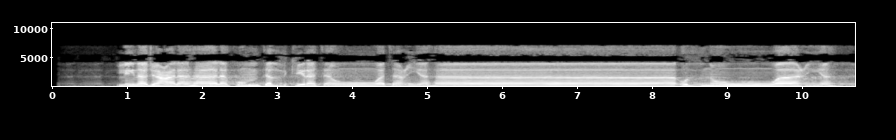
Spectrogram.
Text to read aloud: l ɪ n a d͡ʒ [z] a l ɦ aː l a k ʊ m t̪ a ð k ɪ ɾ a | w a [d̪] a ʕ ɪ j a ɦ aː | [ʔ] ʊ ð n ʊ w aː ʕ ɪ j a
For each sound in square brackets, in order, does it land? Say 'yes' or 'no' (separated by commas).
no, no, yes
